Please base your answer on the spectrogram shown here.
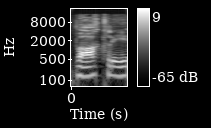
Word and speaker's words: Berkeley: One, for example, Lord Berkeley, which is spelt Berkeley, as in our college, pronounced Berkeley in England.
